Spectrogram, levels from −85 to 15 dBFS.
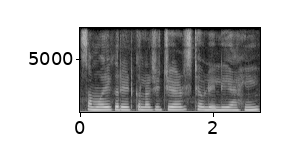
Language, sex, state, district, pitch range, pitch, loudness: Marathi, female, Maharashtra, Aurangabad, 255-265 Hz, 260 Hz, -13 LUFS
